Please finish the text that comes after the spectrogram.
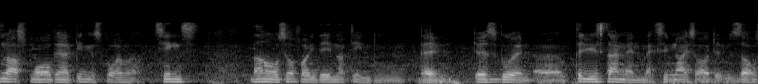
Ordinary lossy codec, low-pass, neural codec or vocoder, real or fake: none; 7.2 kHz; codec, 24 kHz, 0.9 kbps, WavTokenizer, medium music audio release; fake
